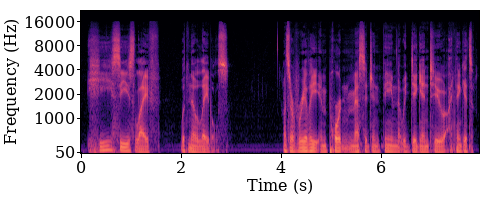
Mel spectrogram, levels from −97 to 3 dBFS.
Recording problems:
none

